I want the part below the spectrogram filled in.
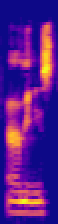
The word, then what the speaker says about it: Hermes: I don't think you pronounce the H, Hermes.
